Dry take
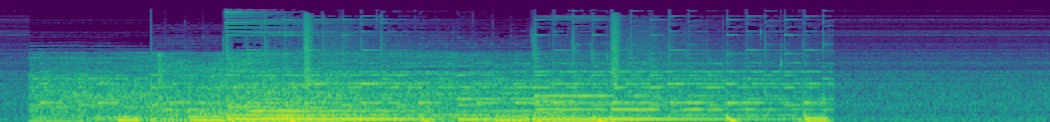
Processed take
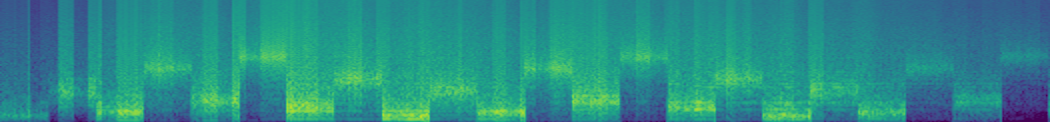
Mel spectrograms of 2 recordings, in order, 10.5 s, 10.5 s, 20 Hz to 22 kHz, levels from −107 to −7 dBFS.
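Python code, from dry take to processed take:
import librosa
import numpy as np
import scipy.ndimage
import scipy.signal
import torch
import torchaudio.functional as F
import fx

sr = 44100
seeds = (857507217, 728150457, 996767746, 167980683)

p1 = fx.halfwave_hold(x, sr)
p2 = fx.high_shelf(p1, sr, hz=2700.0, db=10.5)
p3 = fx.sample_hold(p2, sr, seeds[0], rate_hz=1500.0, jitter_pct=0)
p4 = p2 + (p3 * 10.0 ** (-10.0 / 20.0))
p5 = fx.step_gate(p4, sr, bpm=104, pattern='xx..x.x.xx', floor_db=-24.0, edge_ms=4.5)
p6 = p5 + fx.echo_diffused(p5, sr, ms=480, feedback_pct=56, wet_db=-5.0, dry=0)
p7 = fx.filter_held_highpass(p6, sr, hz=2.1, low_hz=240.0, high_hz=3200.0)
y = p7 * 10.0 ** (-10.0 / 20.0)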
